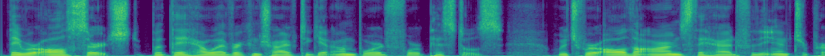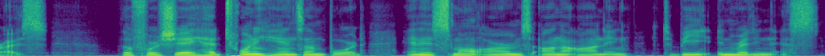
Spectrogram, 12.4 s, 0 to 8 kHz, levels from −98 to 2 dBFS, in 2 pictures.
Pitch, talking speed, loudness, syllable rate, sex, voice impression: 125 Hz, 205 wpm, -20 LUFS, 5.5 syllables/s, male, very masculine, adult-like, slightly thick, cool, slightly refreshing, sincere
